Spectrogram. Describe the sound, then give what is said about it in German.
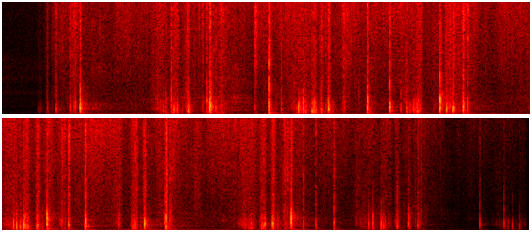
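Footsteps of a patrol crunching through snow in a trench on the contact line in eastern Ukraine, a steady, uneven run of scuffing, crackling steps lasting the whole stretch, with no voices. “Das sind Schritte. Das ist eine Patrouille. Das ist der Gang durch einen verschneiten Schützengraben an der Kontaktlinie in der Ostukraine.”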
